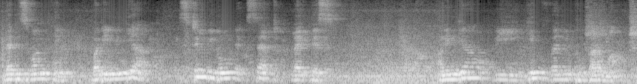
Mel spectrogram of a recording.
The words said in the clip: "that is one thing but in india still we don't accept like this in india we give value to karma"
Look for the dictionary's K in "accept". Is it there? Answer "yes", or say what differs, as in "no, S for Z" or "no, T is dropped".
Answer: yes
